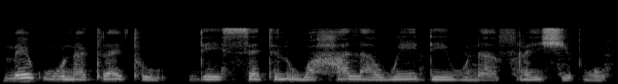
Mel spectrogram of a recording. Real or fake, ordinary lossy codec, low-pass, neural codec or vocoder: real; none; 5.4 kHz; none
